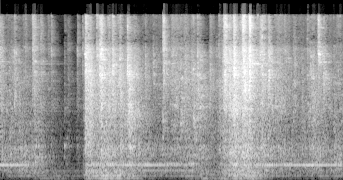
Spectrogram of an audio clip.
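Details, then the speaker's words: Garage door opener started from the wall button: motor drones steadily, cuts out, then restarts as the door heads back up instead of closing fully. "the door will start to go down and then it'll actually push back up so I won't completely close"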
